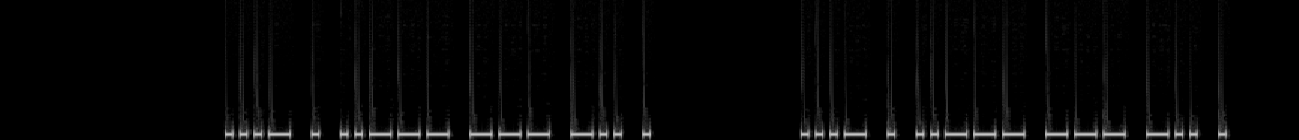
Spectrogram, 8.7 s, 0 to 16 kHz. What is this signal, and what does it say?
Morse code, heard as a keyed tone, about 25 wpm, 700 Hz. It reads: VE2ODE VE2ODE
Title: DXCC-100 Call Signs - 6 Characters - Repeated 2x - 25wpm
